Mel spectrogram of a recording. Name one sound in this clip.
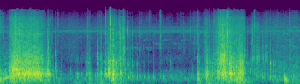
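Gear rattles and clatters as hands rummage through a tackle box.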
